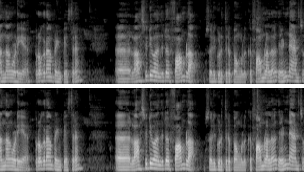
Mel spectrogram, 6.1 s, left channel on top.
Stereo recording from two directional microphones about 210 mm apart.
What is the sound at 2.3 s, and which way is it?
Speech, 40° right (ahead or behind).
